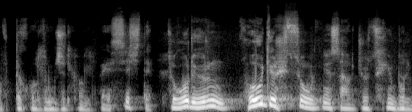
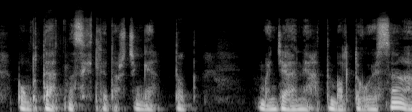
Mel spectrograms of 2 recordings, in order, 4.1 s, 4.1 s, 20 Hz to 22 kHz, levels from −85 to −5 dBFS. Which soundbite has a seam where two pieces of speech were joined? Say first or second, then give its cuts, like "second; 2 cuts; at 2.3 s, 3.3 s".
first; 1 cut; at 1.6 s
